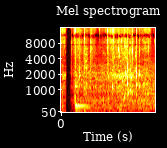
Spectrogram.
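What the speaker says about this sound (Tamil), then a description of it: "இதில் நம்ம புளி தண்ணியை ஆட் பண்ணிக்கலாம்." Tamarind water being poured into a pan for fish curry, a soft continuous splashing and trickling with a few drips, fairly quiet and close.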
